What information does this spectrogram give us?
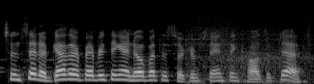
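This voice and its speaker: A woman's voice: medium pitch, animated, very fast, faint music behind, lightly acted. A woman voicing a smug, mocking, murderous robot teddy bear mascot from a visual novel, mock-cheerful and taunting. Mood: explanatory. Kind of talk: amateur dramatic reading of a visual novel.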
